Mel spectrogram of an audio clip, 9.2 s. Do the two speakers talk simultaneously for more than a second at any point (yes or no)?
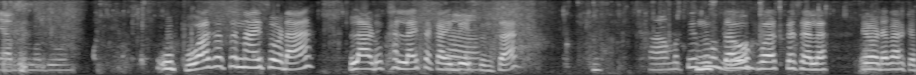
no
